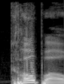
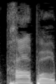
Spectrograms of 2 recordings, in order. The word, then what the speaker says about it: COPO: baseline parts out of the 69 Copo or Capo, depending on how you pronounce Central Office Production Order, kit.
